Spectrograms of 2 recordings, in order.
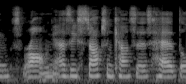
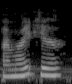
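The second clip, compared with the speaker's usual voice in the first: hushed, gentle reassurance; tender calming voice; soothing; 3 semitones higher than usual. Acted. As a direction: shush and comfort someone who is panicking. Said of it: "I need to calm him down".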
